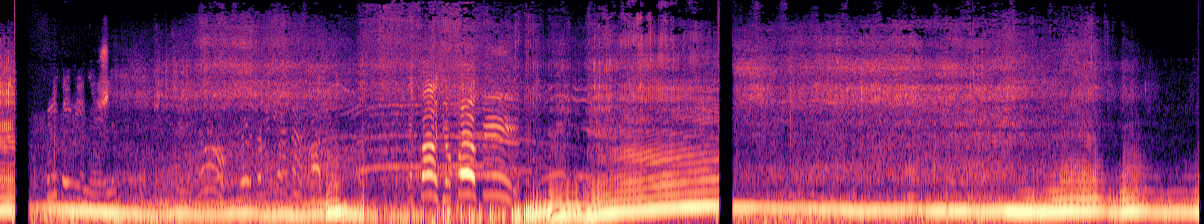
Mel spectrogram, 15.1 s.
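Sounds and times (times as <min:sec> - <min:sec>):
car engine revving hard: 0:06.4 - 0:09.4.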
